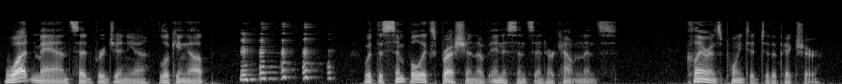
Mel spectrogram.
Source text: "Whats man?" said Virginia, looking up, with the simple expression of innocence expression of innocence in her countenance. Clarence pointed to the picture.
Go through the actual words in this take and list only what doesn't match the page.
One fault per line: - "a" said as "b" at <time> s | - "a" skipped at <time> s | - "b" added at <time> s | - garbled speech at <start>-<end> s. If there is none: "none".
- "Whats" said as "What" at 0.0 s
- "expression of innocence" skipped at 5.4 s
